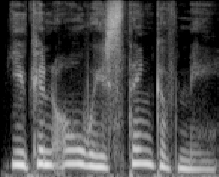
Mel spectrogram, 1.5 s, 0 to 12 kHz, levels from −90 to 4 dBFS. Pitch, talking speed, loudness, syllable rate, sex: 215 Hz, 245 wpm, -16 LUFS, 5.2 syllables/s, female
